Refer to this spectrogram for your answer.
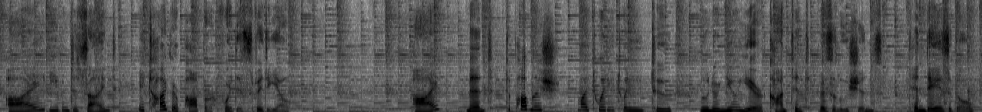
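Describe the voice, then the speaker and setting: With music in the background, a woman talks at a very slow pace, leaving long, frequent pauses. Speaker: gaming video creator. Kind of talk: video game narration.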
